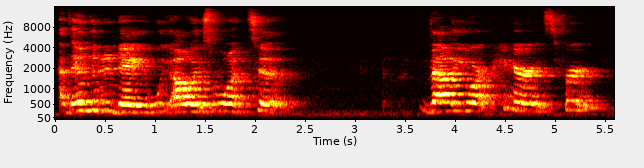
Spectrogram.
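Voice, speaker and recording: Young female podcast host from Kenya, high voice, unhurried, emotional; recorded far from the mic in a very echoey room. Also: fairly even intonation, a bit bright. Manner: emotional, tearful and laughing. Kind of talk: casual chat.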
